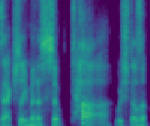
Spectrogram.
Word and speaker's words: Minnesota: But I'm like, it's actually Minnesota, which doesn't rhyme with Yoda. Right. But everybody in Minnesota says Minnesota. I say Minnesota. Yeah, Minnesota. Yeah, Minnesota. Water. It's a soft tap T.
